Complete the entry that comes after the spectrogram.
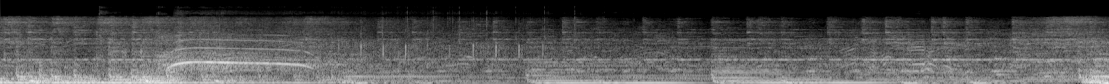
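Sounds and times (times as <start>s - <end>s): upbeat backing music: 0.0s - 11.0s
scattered claps: 1.0s - 6.4s
crowd cheering: 1.4s - 7.0s
long high shout: 1.6s - 3.8s.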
